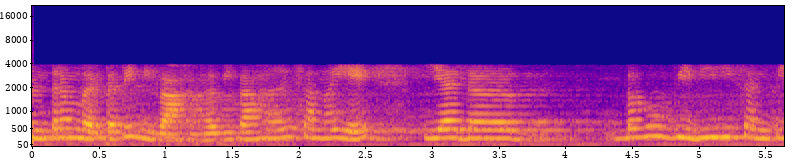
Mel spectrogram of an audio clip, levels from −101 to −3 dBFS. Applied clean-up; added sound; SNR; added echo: none; none; none; reverberation time 2.2 s.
